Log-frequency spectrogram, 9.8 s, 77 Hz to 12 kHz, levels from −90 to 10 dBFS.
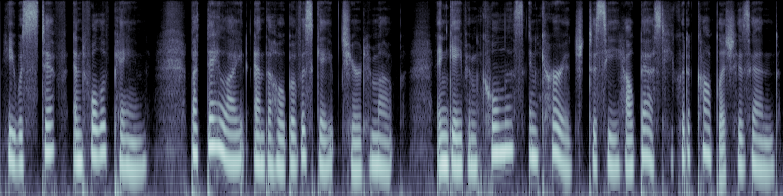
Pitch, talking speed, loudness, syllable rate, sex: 190 Hz, 195 wpm, -19 LUFS, 4.9 syllables/s, female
